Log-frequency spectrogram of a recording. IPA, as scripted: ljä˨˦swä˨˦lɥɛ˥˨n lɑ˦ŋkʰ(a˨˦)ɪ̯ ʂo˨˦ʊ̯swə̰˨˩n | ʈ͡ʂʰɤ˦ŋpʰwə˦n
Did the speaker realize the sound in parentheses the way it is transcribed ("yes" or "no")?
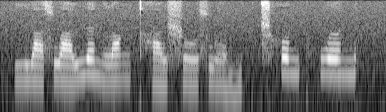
yes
